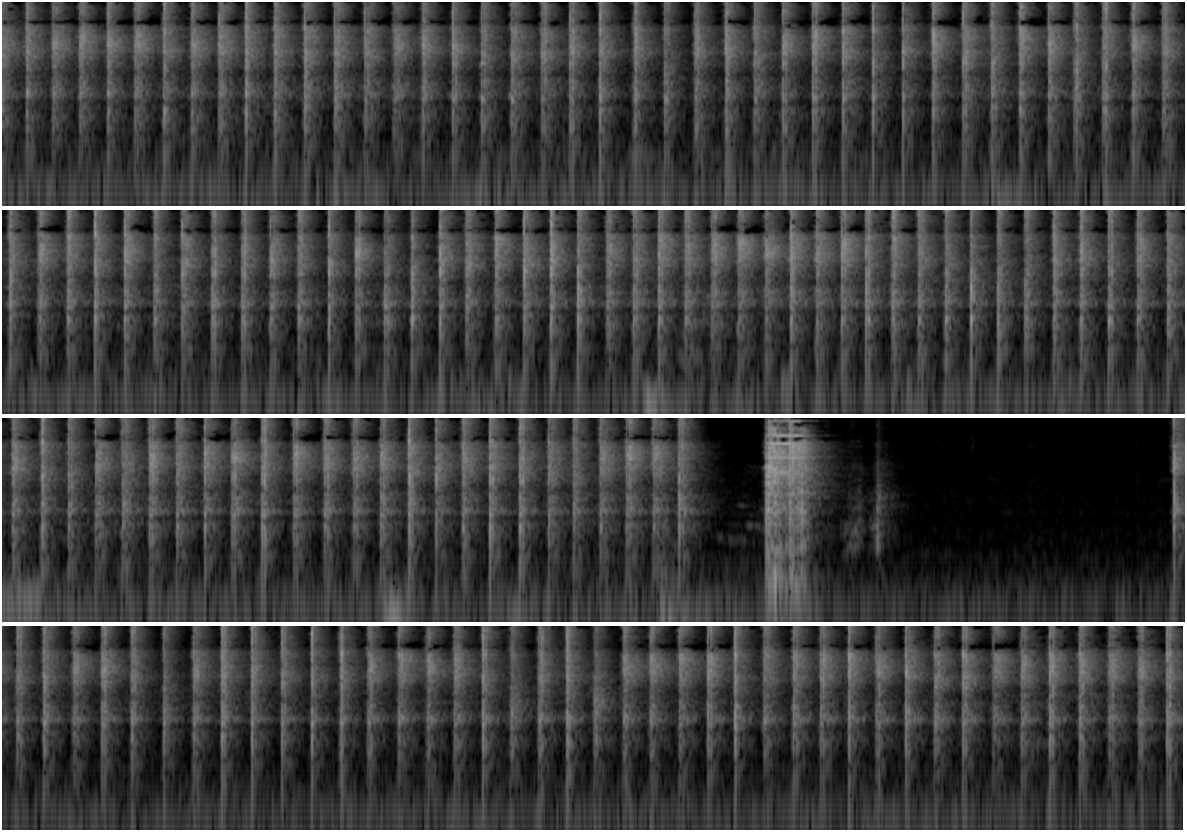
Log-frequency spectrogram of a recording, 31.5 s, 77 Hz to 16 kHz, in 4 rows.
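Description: Metal tool tip tapping rapidly on the glass screen of a Samsung Galaxy S23 FE, about four to five sharp taps a second. Near two-thirds of the way through there is one louder knock, then the taps stop for about two seconds before starting again at the same pace.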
